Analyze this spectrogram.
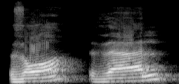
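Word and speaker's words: ذال: তাহলে এই অক্ষরটা কি জ্লিয়ার আপনি ওকে এখন আমরা এর পরবর্তী অক্ষরটি শিখবো ইনশাআল্লাহ ঠিক আছে দেখেন এই যে অক্ষরটি এই অক্ষরটি কি জাল জিহ্বার আগা এই উপরের দুই দাঁতের আগার সাথে লাগান লাগান লাগান এবার উচ্চারণ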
